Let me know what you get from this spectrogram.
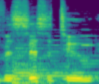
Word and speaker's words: vicissitude: He pronounced it right. – I got the pronunciation, though. – Vicissitus.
